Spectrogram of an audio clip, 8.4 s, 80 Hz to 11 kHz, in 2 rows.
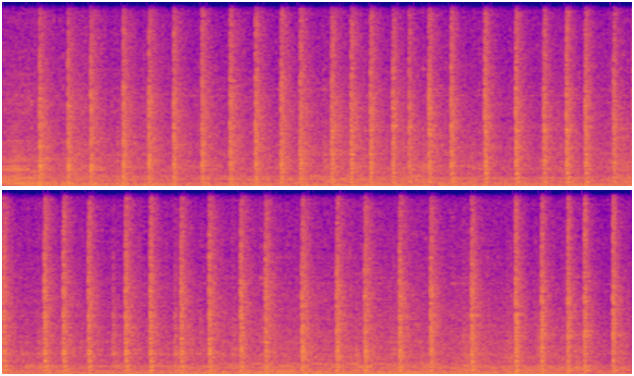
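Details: Big-bore stroker 277 two-stroke snowmobile engine, first start after rebuild with new sleeve, primed beforehand: sharp, even crackling pops at about six a second with a steady rhythm; fires and runs cleanly.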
